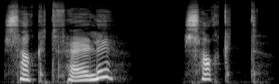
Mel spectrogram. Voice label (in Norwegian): "saktfærle", hemsedalsmaalet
